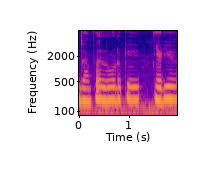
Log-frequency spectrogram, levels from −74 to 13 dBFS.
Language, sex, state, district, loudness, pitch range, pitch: Hindi, male, Chhattisgarh, Sukma, -15 LUFS, 185-190 Hz, 185 Hz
